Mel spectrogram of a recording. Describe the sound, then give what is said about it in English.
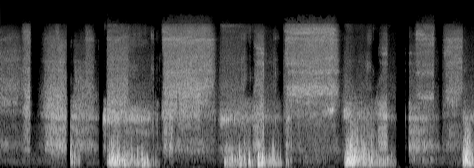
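Deep, steady breathing through the mouth during a paced breathing exercise: many breathy rushes of inhales and exhales, some with a rough, gasping edge, follow one another in a flowing rhythm with brief gaps between them. “going right into the same thing, this time just through the mouth, we'll start with that steady breath again.”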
